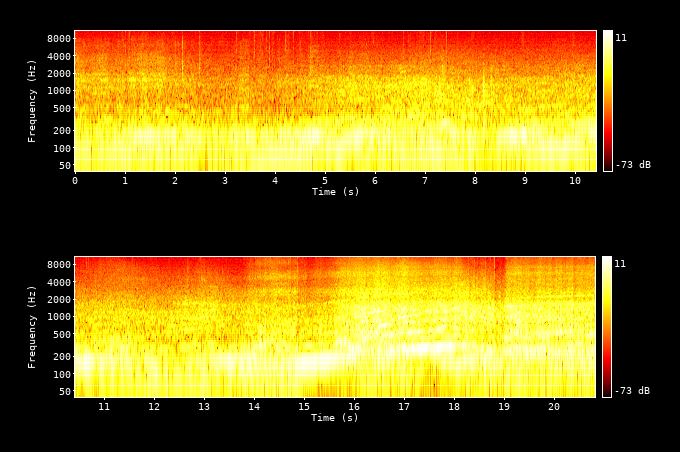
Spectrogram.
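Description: Car lapping the Circuit of the Americas track, heard from inside the cabin: a constant engine drone that climbs and falls through shifts and speed changes, loud and steady throughout, with a voice talking over it at times.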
